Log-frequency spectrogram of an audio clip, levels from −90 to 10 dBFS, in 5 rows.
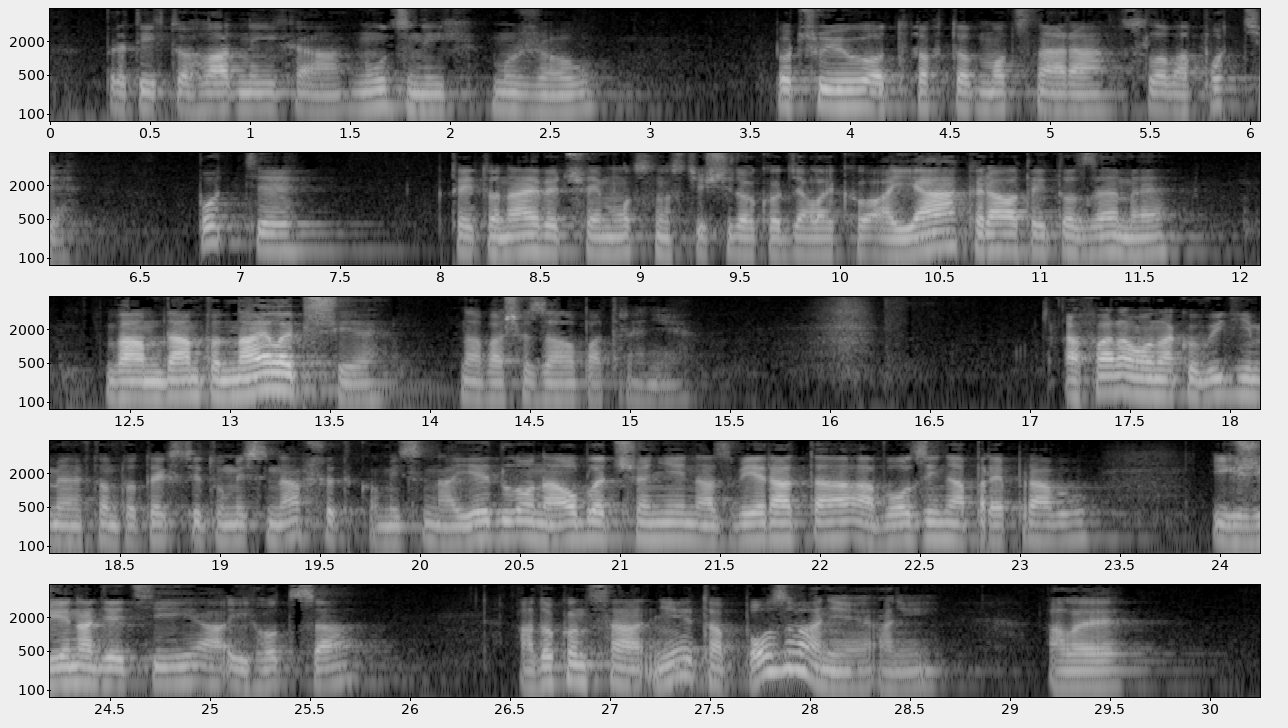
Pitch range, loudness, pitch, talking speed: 115-135 Hz, -22 LUFS, 125 Hz, 135 wpm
